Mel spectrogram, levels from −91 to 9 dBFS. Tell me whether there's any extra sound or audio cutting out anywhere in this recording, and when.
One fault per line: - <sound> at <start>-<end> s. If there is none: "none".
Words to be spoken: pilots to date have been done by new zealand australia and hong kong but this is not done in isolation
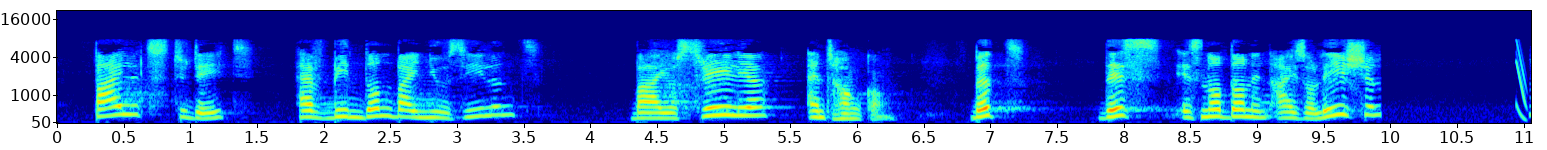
- chirp at 10.9-11.0 s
